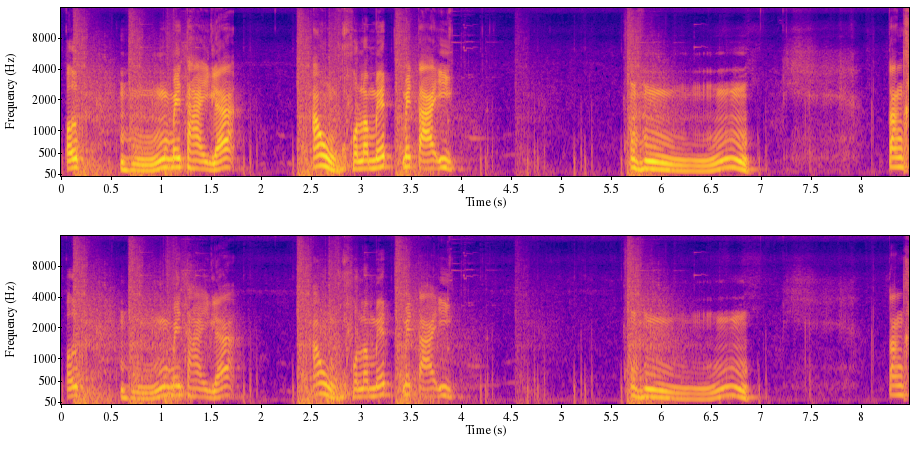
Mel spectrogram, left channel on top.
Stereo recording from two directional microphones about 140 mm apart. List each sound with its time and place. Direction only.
0.1 s speech: centre (ahead or behind)
1.1 s speech: 45° left (ahead or behind)
1.9 s gunshot: centre (ahead or behind)
2.6 s speech: centre (ahead or behind)
3.0 s speech: 45° left (ahead or behind)
3.2 s speech: centre (ahead or behind)
3.5 s speech: 45° left (ahead or behind)
3.9 s music: centre (ahead or behind)
5.5 s a sound: centre (ahead or behind)
6.3 s a sound: 25° left (ahead or behind)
